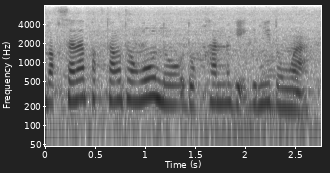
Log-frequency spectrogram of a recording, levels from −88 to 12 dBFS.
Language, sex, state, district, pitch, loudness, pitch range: Garo, female, Meghalaya, West Garo Hills, 230 Hz, -15 LUFS, 215-250 Hz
